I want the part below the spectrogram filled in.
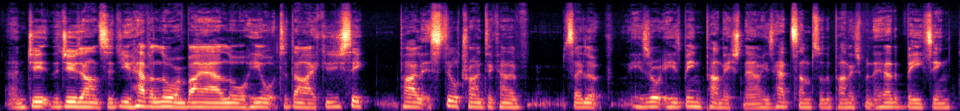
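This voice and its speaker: A man's voice: mid-range voice, little pitch movement, a little fast, few pauses, a little mellow. A man reading scripture aloud and teaching on it in a conversational way, thinking aloud with restarts, recording himself to a video camera. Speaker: Bible teacher. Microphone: self-recorded to a video camera.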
